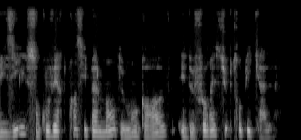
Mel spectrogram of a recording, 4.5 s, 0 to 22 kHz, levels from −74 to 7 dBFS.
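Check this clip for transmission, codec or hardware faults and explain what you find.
One hardware fault runs through the whole speech clip: sample clock jitter. A hiss and roughness rides on the louder, brighter sounds and vanishes in the pauses, sitting roughly 25 dB below the signal. The converter's clock wanders by a few microseconds, so samples land early or late, and steeper waveforms turn that timing error into noise.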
